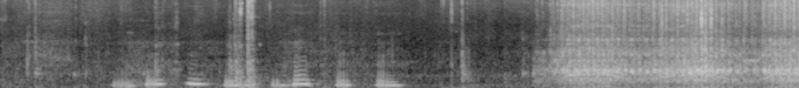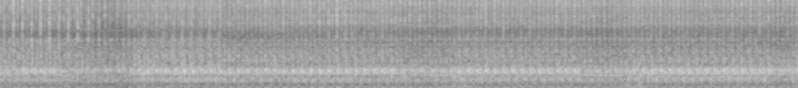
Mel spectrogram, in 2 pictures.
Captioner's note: sound of a sewing machine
